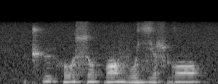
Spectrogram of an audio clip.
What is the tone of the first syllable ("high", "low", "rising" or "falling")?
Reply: high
